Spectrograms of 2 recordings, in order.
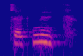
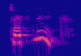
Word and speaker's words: technique: say engineer another rule if the word ends with i quu e we stress the suffix antique Boutique critique technique listen technical technique it changes critical critique let's learn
